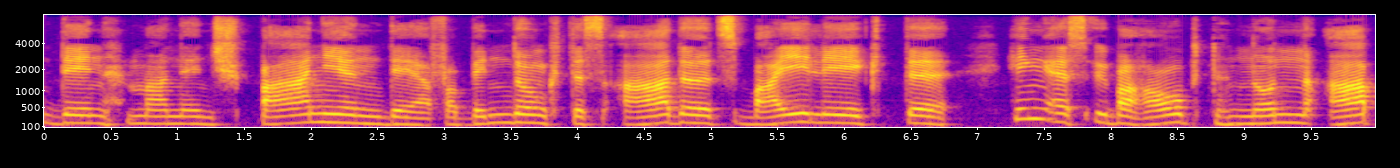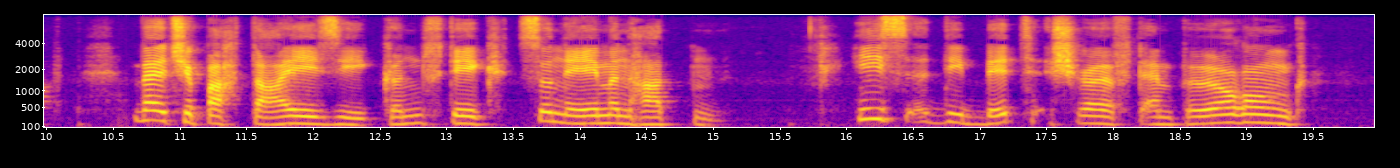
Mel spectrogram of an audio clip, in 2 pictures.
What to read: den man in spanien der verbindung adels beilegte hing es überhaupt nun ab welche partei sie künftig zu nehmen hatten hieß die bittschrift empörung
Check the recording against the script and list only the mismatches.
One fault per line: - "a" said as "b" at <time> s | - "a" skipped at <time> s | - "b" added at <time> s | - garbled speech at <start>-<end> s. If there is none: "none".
- "des" added at 4.0 s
